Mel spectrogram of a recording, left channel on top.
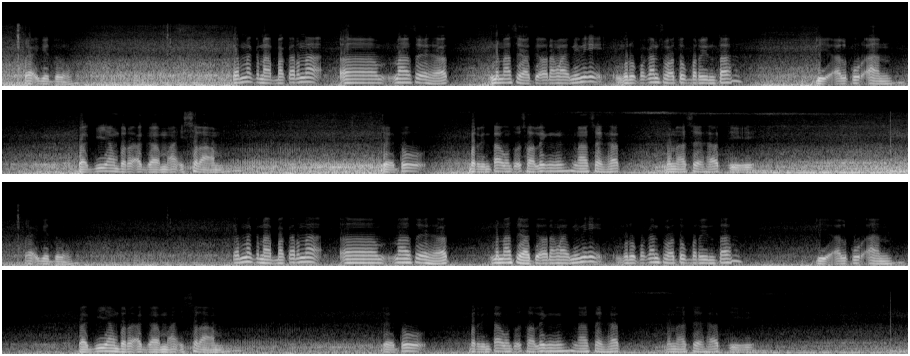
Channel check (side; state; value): both; normal; correlation 0.63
